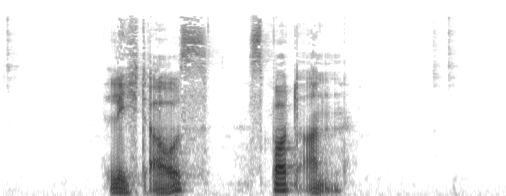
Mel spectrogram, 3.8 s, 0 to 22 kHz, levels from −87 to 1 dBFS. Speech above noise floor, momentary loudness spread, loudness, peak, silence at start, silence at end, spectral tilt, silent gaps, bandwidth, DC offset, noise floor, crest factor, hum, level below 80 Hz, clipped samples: 58 dB; 15 LU; -23 LUFS; -2 dBFS; 0.8 s; 1.25 s; -5 dB/octave; none; 16 kHz; under 0.1%; -79 dBFS; 24 dB; none; -44 dBFS; under 0.1%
